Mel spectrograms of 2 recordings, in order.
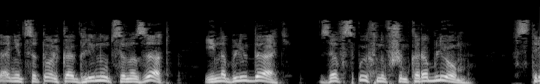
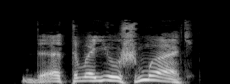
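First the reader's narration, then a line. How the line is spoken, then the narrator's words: Relieved exhale. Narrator (Russian): с облегчением выдохнул Крис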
